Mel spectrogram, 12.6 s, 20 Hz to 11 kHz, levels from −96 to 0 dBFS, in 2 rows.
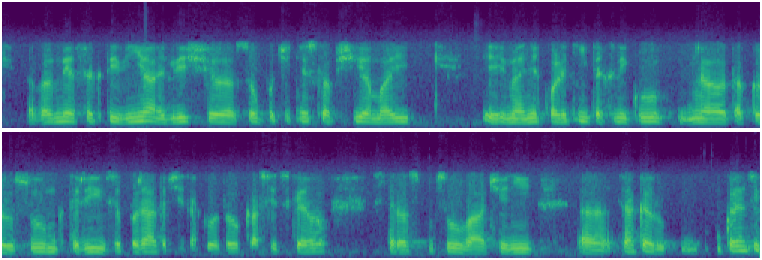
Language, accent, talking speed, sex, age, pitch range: Czech, native, 130 wpm, male, 40-59, 90-105 Hz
